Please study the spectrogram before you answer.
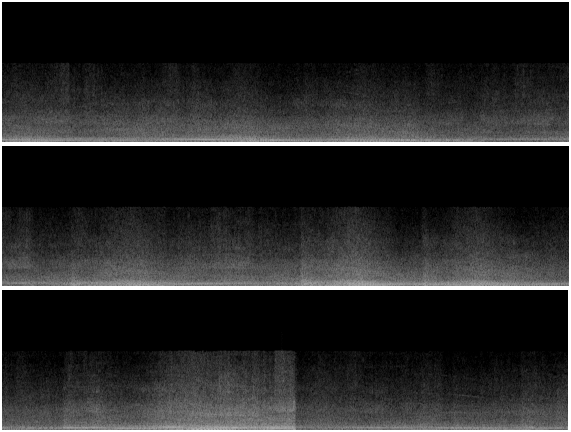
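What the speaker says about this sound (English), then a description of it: "You can hear the horsepower behind these cars." Powerful race cars in an iRacing sim race, engines repeatedly rising and falling in pitch through gear changes and passes, a continuous loud drone of several cars with no talk over it.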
